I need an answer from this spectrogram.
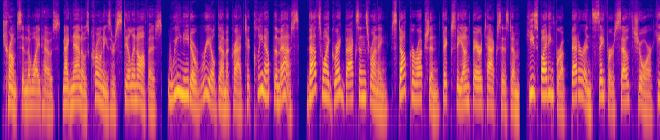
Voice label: English Canadian political ads

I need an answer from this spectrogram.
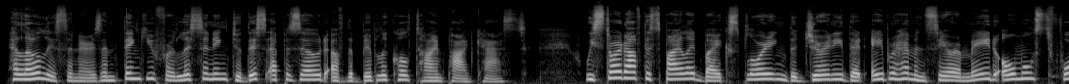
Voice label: hebrew podcasts

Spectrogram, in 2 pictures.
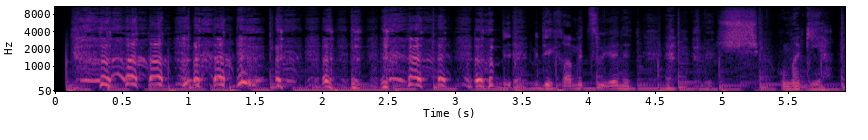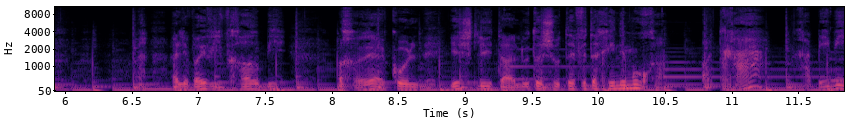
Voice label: hebrew animation

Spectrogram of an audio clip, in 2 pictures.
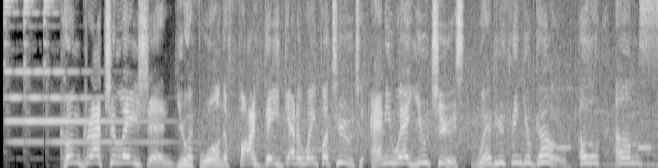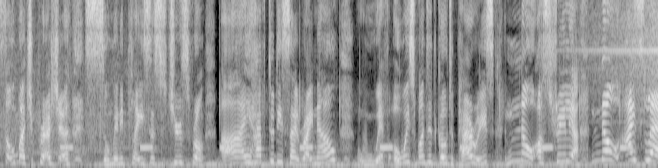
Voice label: english promos, voice actors

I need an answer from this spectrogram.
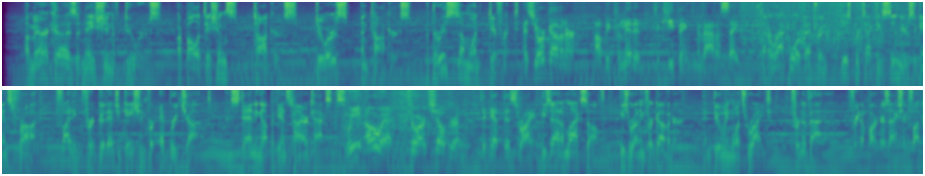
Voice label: english american political ads

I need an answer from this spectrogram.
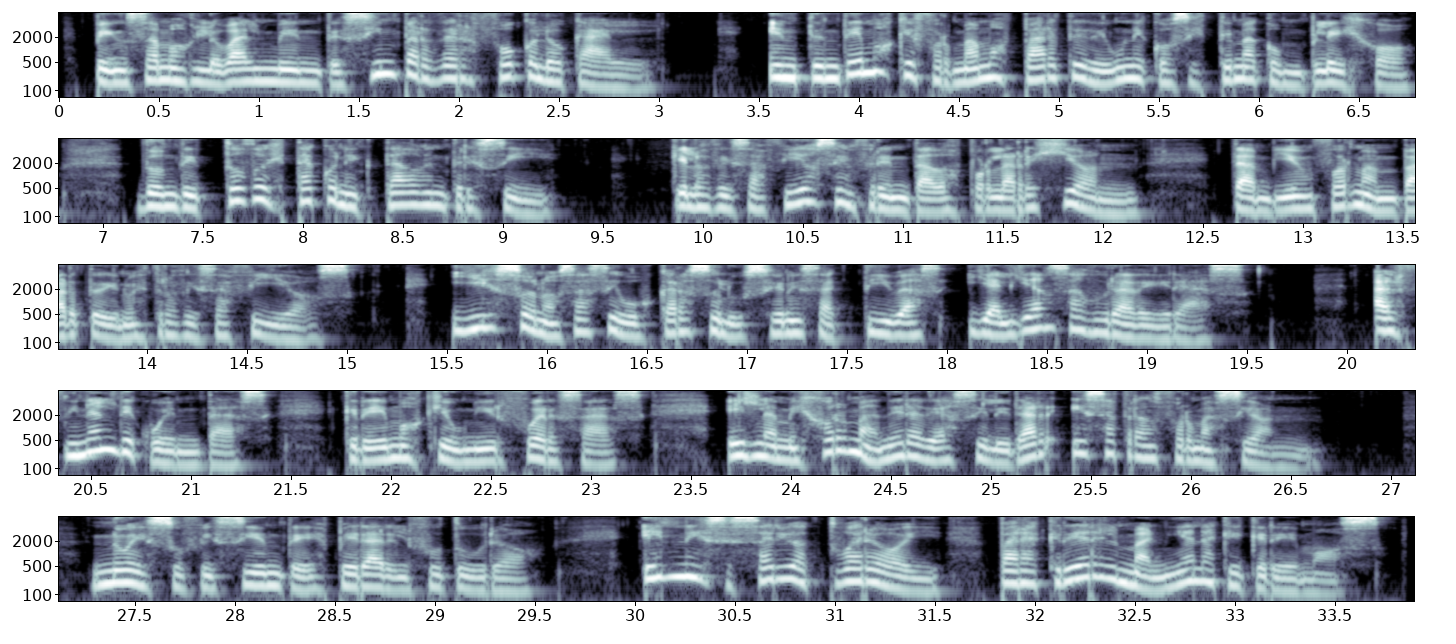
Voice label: Spanish Argentinian corporate

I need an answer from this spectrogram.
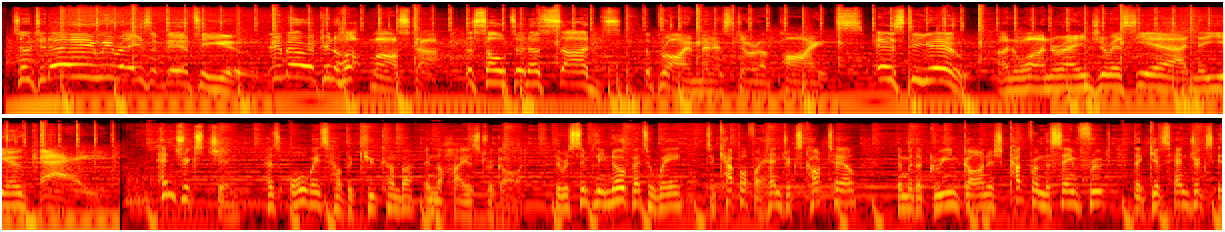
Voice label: english british commercial

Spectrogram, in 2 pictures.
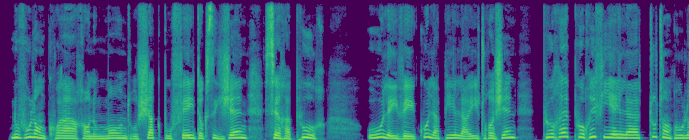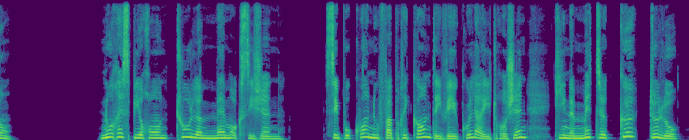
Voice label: french commercial

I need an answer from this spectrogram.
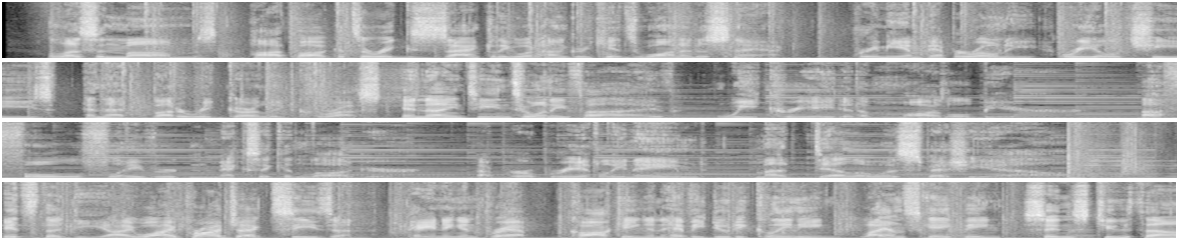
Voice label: english american commercial

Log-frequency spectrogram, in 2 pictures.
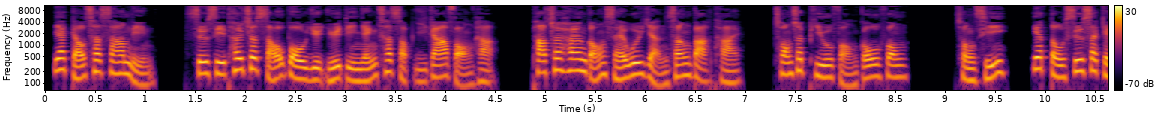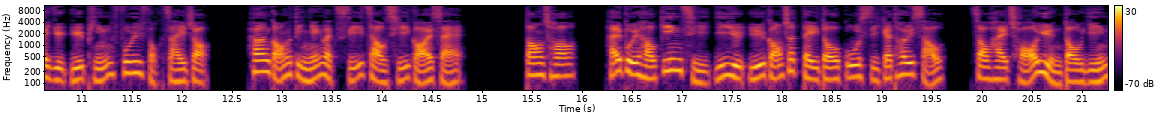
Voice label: chinese cantonese others

